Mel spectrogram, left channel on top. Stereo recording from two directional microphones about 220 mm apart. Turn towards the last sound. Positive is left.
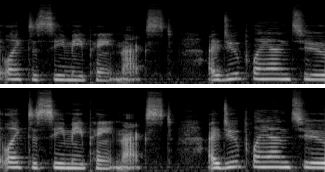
turn(degrees=-35)  # may be behind; listen again after turning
